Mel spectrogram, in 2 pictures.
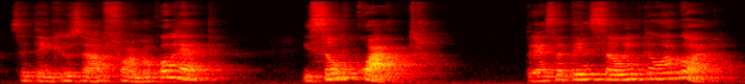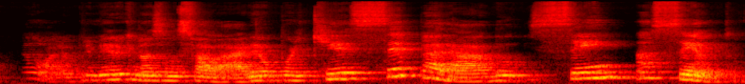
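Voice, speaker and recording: A woman's voice: mid-range voice, very animated, moderate pace. Female teacher, explanatory classroom delivery, recorded from a distance in a very echoey room. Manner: explanatory, repeats points, addresses students directly. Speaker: Portuguese teacher. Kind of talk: grammar lesson to students.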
